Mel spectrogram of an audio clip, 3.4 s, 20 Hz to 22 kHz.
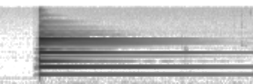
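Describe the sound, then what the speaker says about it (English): After a short silence, a single high guitar note is plucked on the first string at the third fret, ringing clearly and decaying slowly over a few seconds, with nothing else heard. "place it on the 3rd fret of the 1st string, E. It should sound like this"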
